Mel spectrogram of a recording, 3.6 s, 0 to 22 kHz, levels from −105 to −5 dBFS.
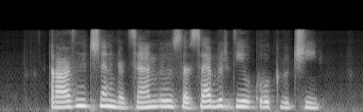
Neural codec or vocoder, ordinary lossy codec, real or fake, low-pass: codec, 16 kHz, 0.5 kbps, FreqCodec, larger model; none; fake; 7.2 kHz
